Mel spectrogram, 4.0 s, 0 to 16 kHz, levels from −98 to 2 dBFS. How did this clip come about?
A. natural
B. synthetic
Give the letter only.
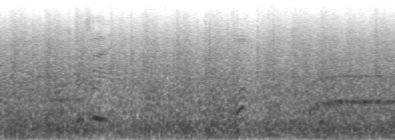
A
